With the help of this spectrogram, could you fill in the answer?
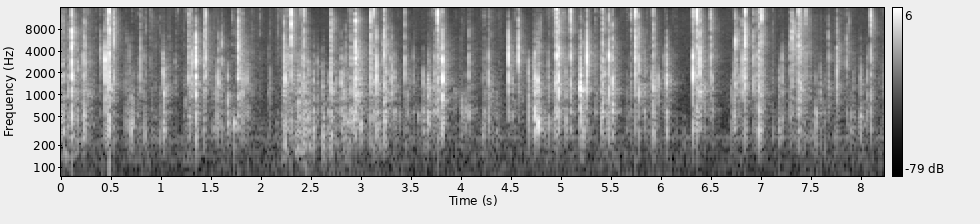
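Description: Fingertips with long nails press and scratch the surface of a full, sealed, foil-lined plastic chip bag, 5 oz size. The result is a dense run of sharp, bright crinkles and scratchy bursts that stop quickly, with almost nothing in the low end.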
